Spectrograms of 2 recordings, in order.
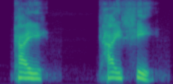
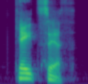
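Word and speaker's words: Cait Sith: Square Enix has decided, according to Final Fantasy VII Rebirth, that it is pronounced Kate Sith.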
